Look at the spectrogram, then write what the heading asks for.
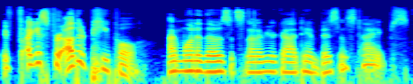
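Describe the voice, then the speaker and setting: A woman's voice: sits low, lively intonation, brisk, gravelly, darkish tone, no echo, clean studio sound. A woman podcast storyteller telling personal stories in a candid, rambling, salty-tongued way.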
